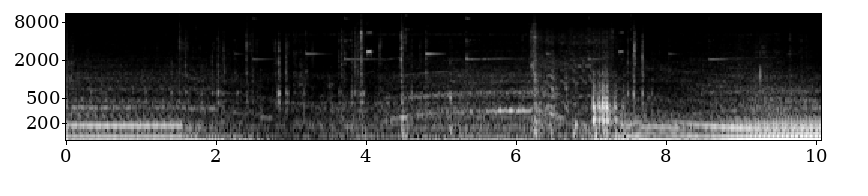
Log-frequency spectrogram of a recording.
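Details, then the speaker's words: CA18DET engine fires right up after moving the fuel pump ground from the pump cover directly to the battery; deep even rumble dipping briefly then recovering, light clatter, normal idle after the fix. "So I moved the ground to right here directly off the battery, and wouldn't you know, my car fired right up."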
